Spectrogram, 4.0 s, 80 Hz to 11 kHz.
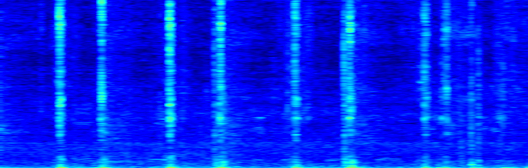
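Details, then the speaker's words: Toyota Landcruiser 70 Series 2.8 1GD automatic, wheels turning in the air after pad and disc change: a light rhythmic scrape about once a second over the drivetrain hum from a tight caliper dragging on the disc; a few brake pumps retracted the piston. "Wait a minute. What's that noise? So that caliper looks awfully tight to the"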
